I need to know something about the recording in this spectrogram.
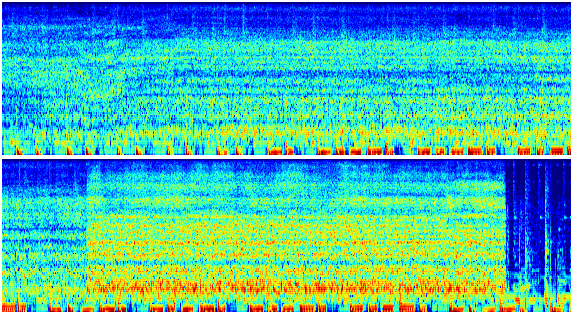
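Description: Handheld butane gas torch burning with a steady hissing flame, turned up about two-thirds of the way through and shut off just before the end. Background music with a steady beat plays under it.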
